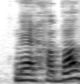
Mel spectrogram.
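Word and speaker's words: merhaba: на раба так вот мерхаба говорить конечно же правильно и то есть если она есть это буква в слове то конечно же она должна читаться и произноситься но очень слабо как на выдохе с точкой это буква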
